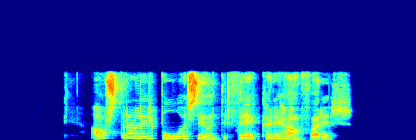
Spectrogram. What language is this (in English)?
Icelandic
